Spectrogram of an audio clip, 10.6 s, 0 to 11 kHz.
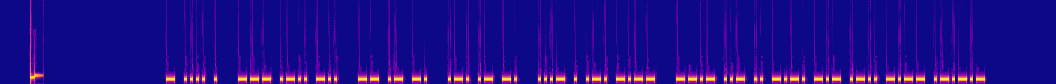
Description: Morse code, heard as a keyed tone, about 40 wpm, 700 Hz. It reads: THE OLD MAN RAN VERY QUICKLY.
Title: Sentences from Top 1000 Words - Review Part 3 - 40wpm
